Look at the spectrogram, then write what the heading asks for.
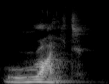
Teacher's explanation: make sure you get a good British R Sound by pushing your lips forward all the sound is made with your lips so it's right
